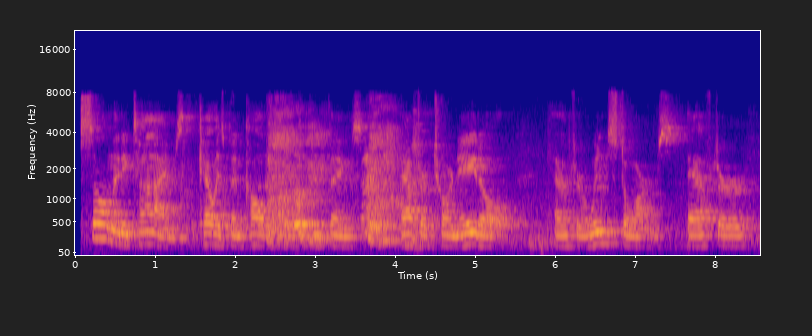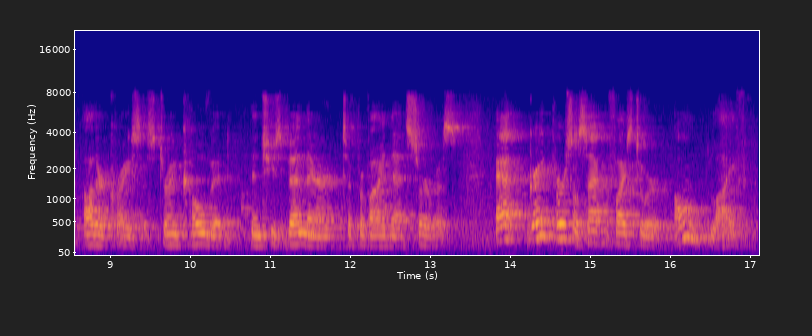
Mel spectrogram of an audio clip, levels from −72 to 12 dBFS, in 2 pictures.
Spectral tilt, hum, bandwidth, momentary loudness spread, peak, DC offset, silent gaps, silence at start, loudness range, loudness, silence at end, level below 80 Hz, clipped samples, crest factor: -4 dB/octave; none; 8.4 kHz; 9 LU; -2 dBFS; under 0.1%; none; 0.05 s; 4 LU; -19 LUFS; 0 s; -64 dBFS; under 0.1%; 18 dB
